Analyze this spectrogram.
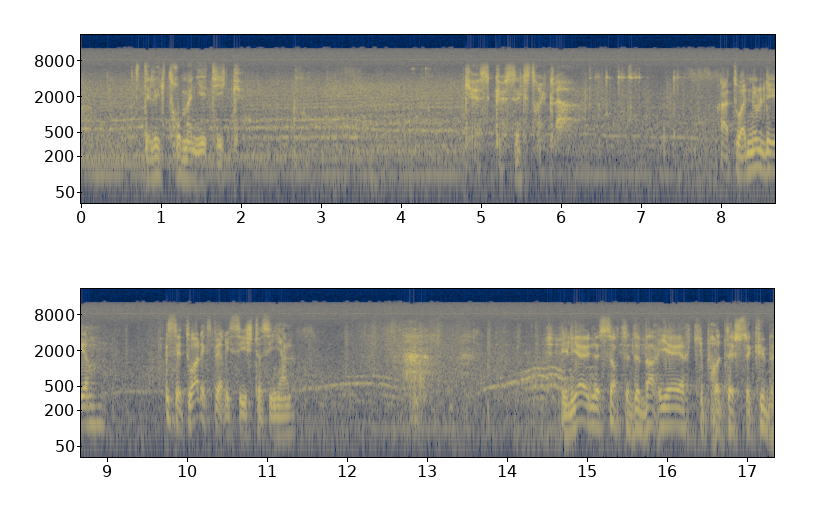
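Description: A middle-aged man speaks calmly and earnestly, close by.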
